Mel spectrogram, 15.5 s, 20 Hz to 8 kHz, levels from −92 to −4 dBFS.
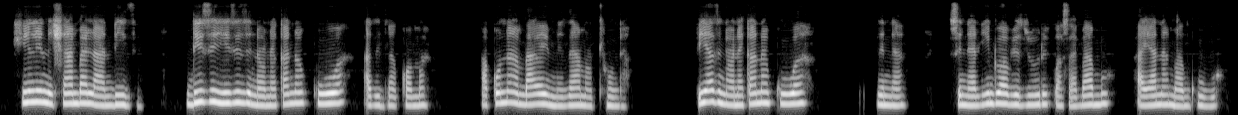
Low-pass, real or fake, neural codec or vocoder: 7.2 kHz; fake; codec, 16 kHz, 2 kbps, FunCodec, trained on LibriTTS, 25 frames a second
